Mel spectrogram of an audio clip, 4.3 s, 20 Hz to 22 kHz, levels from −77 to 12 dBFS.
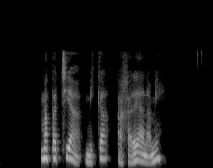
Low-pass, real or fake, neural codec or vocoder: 7.2 kHz; fake; codec, 24 kHz, 0.9 kbps, DualCodec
